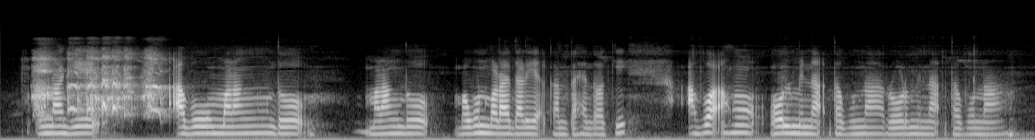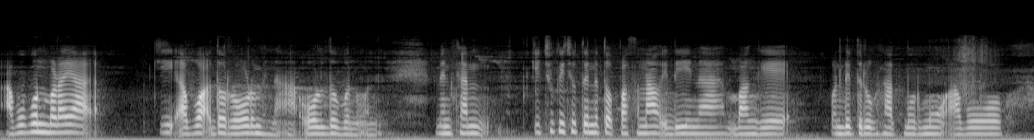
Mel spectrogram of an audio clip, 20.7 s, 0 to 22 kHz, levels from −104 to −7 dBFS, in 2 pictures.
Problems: background sounds at intervals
